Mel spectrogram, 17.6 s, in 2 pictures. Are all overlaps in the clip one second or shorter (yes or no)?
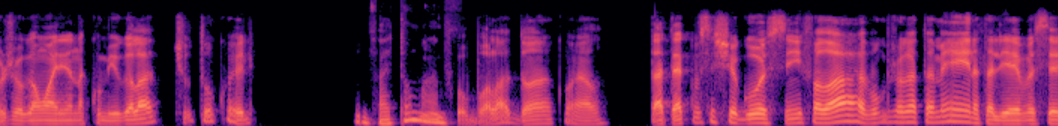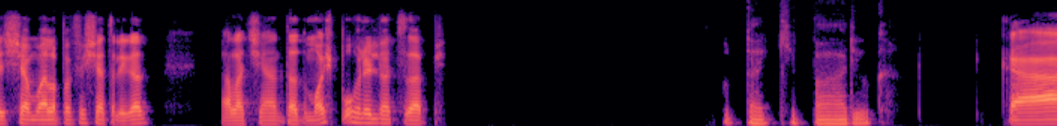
yes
